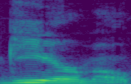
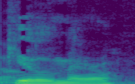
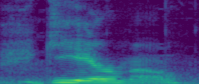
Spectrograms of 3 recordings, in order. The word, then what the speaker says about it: Guillermo: It's Guillermo, by the way. Not I don't know how you were saying it, though. Guillermo? Yeah, that's not how you say his name. Guillermo. Guillermo.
